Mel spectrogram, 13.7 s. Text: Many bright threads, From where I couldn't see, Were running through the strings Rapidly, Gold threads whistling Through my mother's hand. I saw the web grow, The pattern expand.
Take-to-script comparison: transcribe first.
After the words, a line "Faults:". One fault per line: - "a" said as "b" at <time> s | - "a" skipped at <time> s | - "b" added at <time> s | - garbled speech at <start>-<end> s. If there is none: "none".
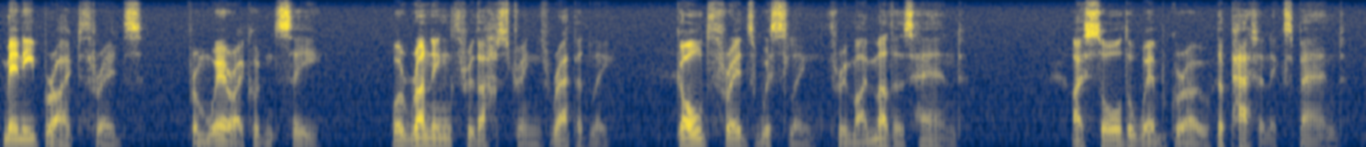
Many bright threads, From where I couldn't see, Were running through the strings Rapidly, Gold threads whistling Through my mother's hand. I saw the web grow, The pattern expand.
Faults:
none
